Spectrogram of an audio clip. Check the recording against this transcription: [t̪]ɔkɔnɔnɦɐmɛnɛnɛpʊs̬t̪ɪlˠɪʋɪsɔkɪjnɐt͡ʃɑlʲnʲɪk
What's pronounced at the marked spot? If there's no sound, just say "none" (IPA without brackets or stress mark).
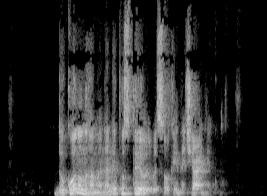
d̪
